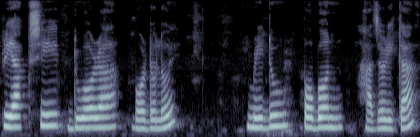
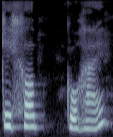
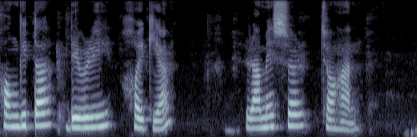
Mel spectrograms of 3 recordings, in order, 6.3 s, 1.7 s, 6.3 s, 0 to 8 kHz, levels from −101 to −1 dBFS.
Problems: none marked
